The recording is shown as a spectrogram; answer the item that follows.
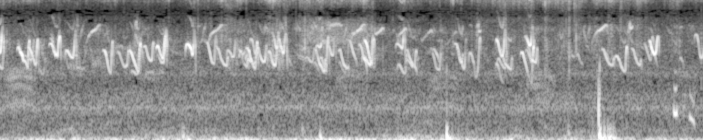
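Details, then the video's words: Dakhni teetar chicks, grey francolin young, calling together in a dense chorus of wavering, squiggly high cheeps, several birds overlapping continuously, over faint low background noise and occasional soft thumps. "Teetar Chicks | Teetar ke Bache | Dakhni Teetar"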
